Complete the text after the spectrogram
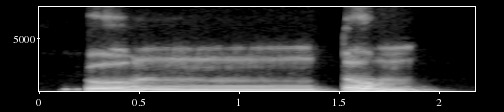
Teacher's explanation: Ya Sukun Madi mim fathah Alif Madi panjang dua harakat kuntum nun sukun bertemu dengan huruf ta bacaan Ikhfa di baca samar-samar · Kuntum nun sukun bertemu dengan huruf ta bacaan ikhfa dibaca samar-samar. Mim sukun bertemu dengan huruf fa bacaan izhar syafawi dibaca jelas.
